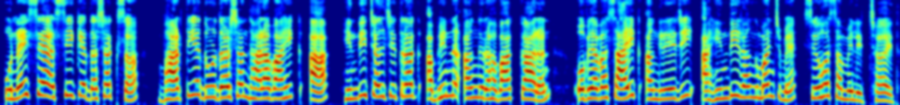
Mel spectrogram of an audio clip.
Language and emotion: Maithili, neutral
